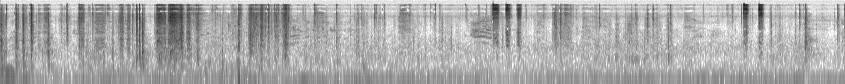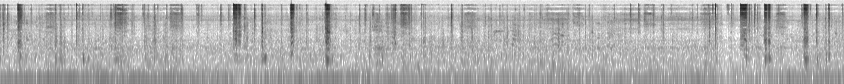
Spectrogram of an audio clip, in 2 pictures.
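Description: Wires and metal terminals click and rattle under handling.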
